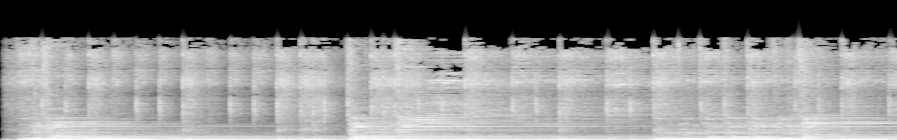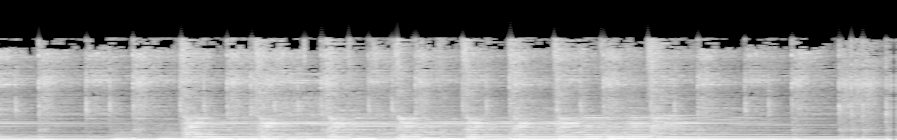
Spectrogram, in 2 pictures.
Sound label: e chord, guitar; emotional expression code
